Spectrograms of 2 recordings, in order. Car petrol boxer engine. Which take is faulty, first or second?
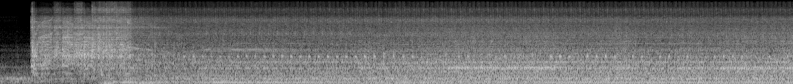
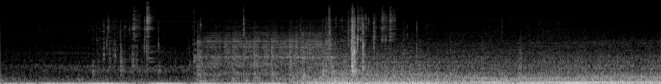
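second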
